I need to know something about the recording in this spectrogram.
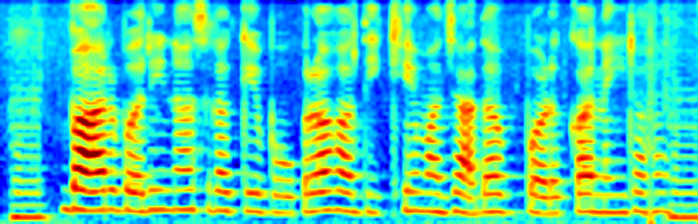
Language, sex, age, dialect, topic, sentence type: Chhattisgarhi, female, 60-100, Central, agriculture, statement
